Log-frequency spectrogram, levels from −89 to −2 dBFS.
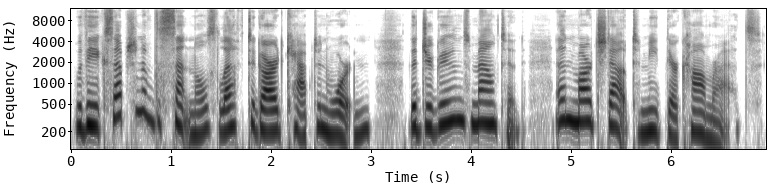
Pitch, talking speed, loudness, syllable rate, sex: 225 Hz, 180 wpm, -18 LUFS, 5.2 syllables/s, female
